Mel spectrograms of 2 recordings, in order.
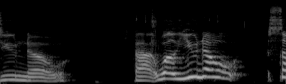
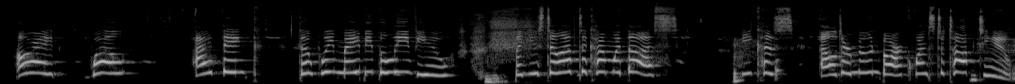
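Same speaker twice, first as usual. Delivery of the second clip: tiny, very high fairy-creature pixie voice. A game narrator voices a tiny pixie floating toward Snorkel: tiny little pixie voice. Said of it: "a little voice, uh, a different little voice than before".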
